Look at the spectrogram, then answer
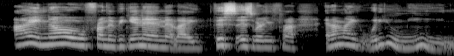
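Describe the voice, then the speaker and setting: At a moderate pace, a woman with a Philadelphia accent talks in a fairly high pitch with ordinary pitch variation. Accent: Philadelphia, drops -ing endings. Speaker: podcast host. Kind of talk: casual chat.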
